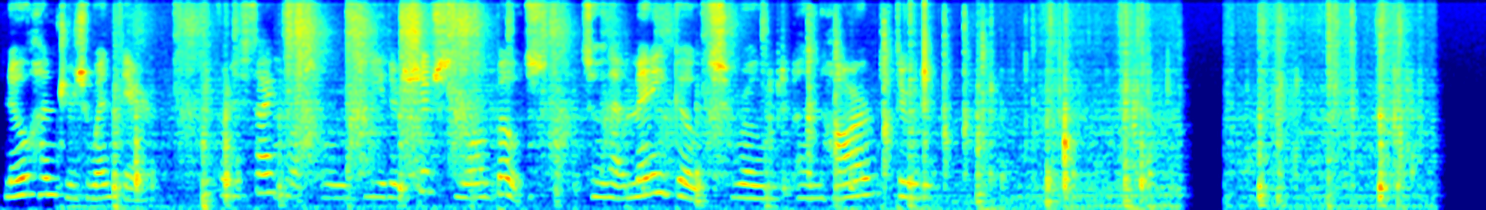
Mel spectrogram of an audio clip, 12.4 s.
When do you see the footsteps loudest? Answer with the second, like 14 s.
9 s.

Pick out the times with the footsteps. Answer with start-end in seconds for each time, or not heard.
0.6-11.9.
